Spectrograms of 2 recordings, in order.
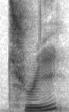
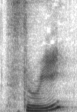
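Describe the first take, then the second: First: The word begins with a hard 't' sound. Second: The word begins with a soft 'th' sound. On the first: The speaker calls it wrong. "et pas tree, car là tu parles d'un arbre" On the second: The speaker calls it right. "se dit three"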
